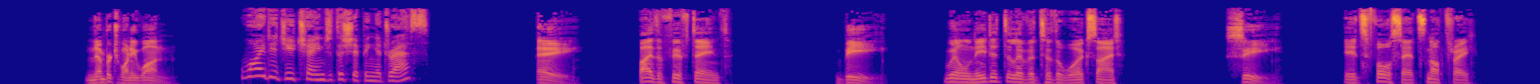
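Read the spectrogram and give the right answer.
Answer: B: We'll need it delivered to the worksite.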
